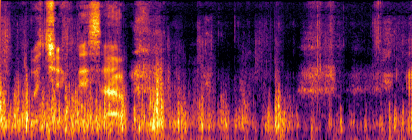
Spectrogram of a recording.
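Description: Steady wind roaring across the microphone in a mountain valley in Pakistan, loud and close, with someone talking over it throughout.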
